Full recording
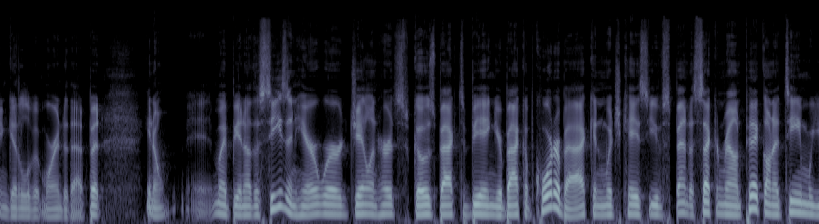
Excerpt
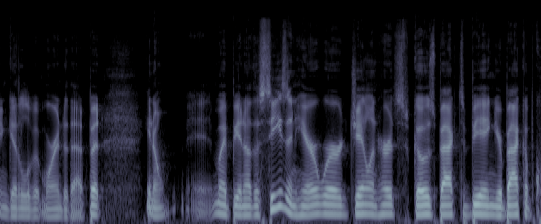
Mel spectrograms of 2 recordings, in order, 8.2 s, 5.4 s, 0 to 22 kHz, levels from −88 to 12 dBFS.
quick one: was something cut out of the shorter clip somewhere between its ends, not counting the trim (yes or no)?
no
